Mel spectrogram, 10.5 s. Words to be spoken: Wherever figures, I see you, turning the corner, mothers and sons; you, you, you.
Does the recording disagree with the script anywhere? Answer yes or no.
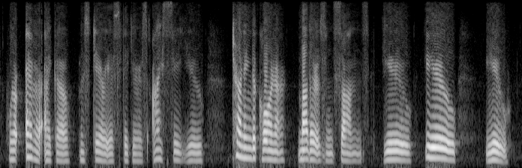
yes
